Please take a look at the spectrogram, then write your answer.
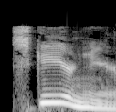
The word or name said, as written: skirnir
